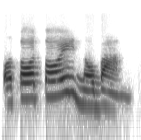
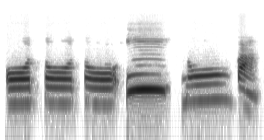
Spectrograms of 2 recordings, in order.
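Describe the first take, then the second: First: It is said at a normal, connected speed. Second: It is said slowly, syllable by syllable.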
